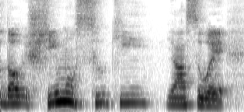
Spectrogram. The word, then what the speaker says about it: Shimotsuki Yasuie: Hold on, let me pronounce this properly. Shimotsuki Yasuie.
